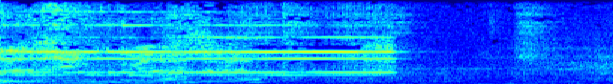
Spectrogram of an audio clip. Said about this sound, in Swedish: Ja, nu ringer det.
